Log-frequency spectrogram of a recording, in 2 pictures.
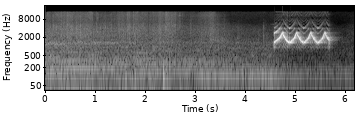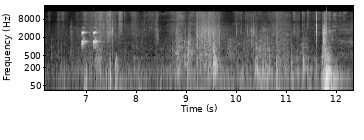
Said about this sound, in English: Let me start it, see if it starts. Yeah, the car is starting, but it's kind of like, it's kind of hesitating.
